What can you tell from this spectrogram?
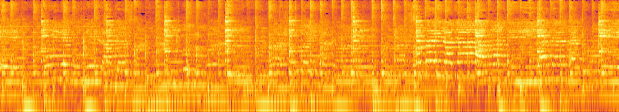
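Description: Harmonium playing a melody over held drone notes, with drum strokes keeping a steady rhythm underneath.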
